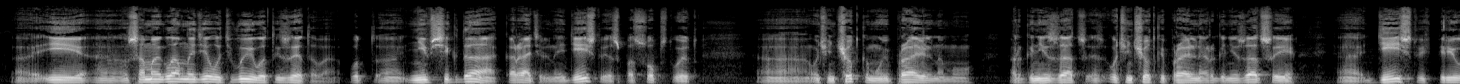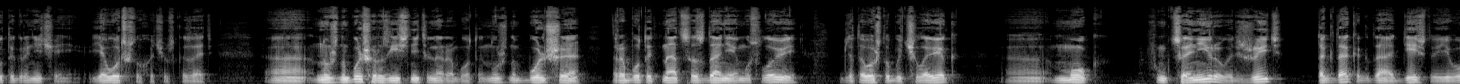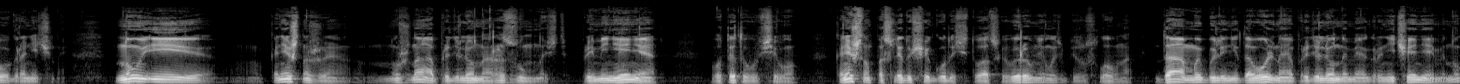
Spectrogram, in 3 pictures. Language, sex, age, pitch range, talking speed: Russian, male, 40-59, 85-105 Hz, 110 wpm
